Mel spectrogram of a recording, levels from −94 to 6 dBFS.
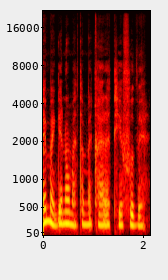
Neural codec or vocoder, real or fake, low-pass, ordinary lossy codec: vocoder, 44.1 kHz, 128 mel bands, Pupu-Vocoder; fake; none; none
